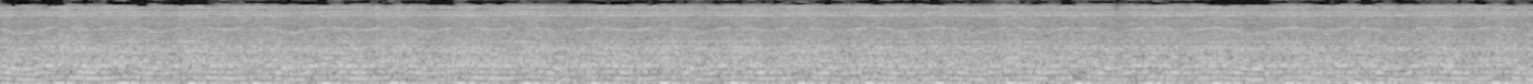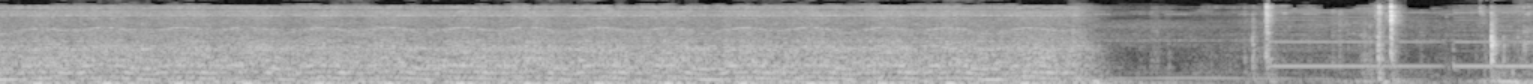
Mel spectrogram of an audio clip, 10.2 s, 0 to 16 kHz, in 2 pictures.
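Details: Mazda RX8 with a leaking fuel pipe, being cranked to clear flooding: fast, even starter cranking for about eight seconds with no firing; engine spins freely but doesn't start.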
